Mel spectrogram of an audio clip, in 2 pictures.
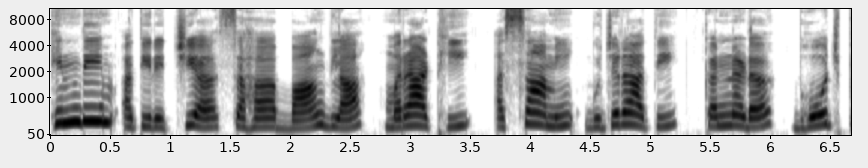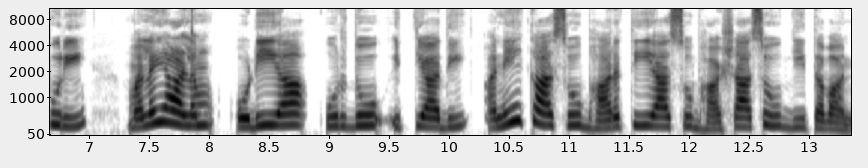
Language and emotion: Sanskrit, neutral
